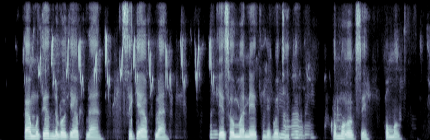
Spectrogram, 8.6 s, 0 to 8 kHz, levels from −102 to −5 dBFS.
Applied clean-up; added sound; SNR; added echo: neural mask model Resemble Enhance denoiser.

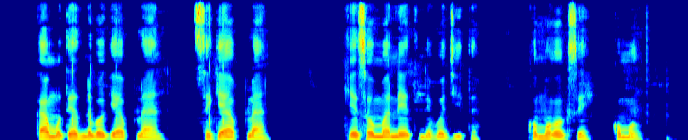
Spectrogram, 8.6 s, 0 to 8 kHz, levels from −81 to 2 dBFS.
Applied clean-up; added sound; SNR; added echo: none; none; none; none.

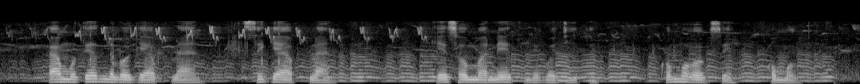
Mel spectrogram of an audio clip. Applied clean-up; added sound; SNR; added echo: none; Buzz / Bird; 7 dB; none.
